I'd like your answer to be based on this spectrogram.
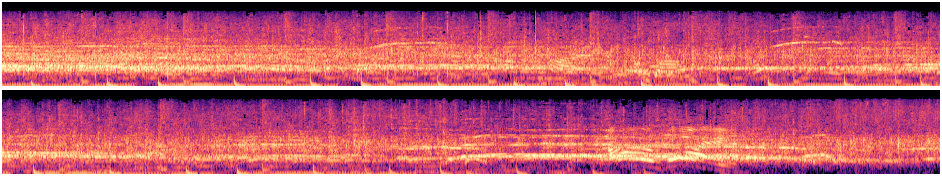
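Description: Studio audience cheers and applauds for two Criminal Minds actors on a morning show: steady loud clapping and whoops throughout, with music and voices mixed underneath.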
